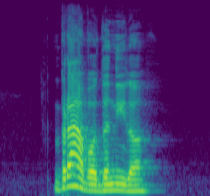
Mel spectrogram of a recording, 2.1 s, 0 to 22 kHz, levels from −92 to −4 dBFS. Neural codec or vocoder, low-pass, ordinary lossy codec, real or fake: none; 19.8 kHz; none; real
